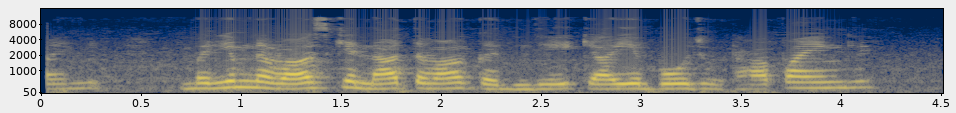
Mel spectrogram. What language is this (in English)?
Urdu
